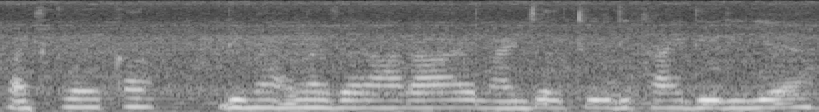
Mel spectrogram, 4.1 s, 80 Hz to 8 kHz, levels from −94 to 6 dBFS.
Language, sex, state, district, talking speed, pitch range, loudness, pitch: Hindi, female, Chhattisgarh, Raipur, 130 wpm, 195-205 Hz, -16 LUFS, 200 Hz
